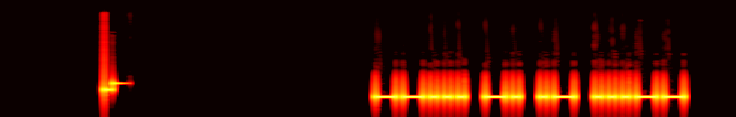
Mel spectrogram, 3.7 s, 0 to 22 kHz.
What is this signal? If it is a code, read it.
Morse code, heard as a keyed tone, about 34 wpm, 700 Hz. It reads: 7NA3
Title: Common Cut Numbers - 4-Digit 35wpm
